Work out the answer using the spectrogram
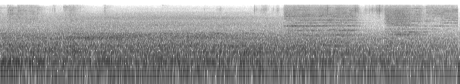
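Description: Indian Railways passenger train running on the track: a steady rumble of wheels and rails, with a high metallic wheel squeal coming in over the last two seconds.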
